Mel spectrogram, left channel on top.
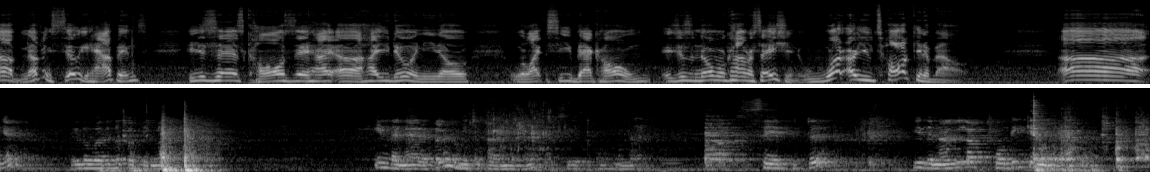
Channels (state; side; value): different; both; correlation 0.00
